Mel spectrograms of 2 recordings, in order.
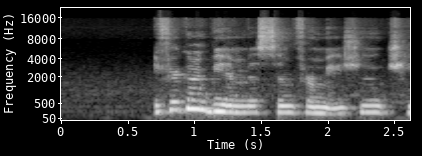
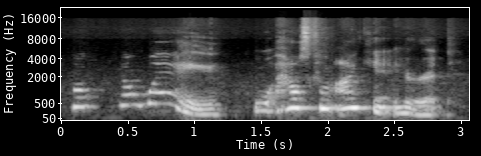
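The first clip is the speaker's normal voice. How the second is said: surprised; 9 semitones higher than usual. Real, not acted. Learns viewers heard the video.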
